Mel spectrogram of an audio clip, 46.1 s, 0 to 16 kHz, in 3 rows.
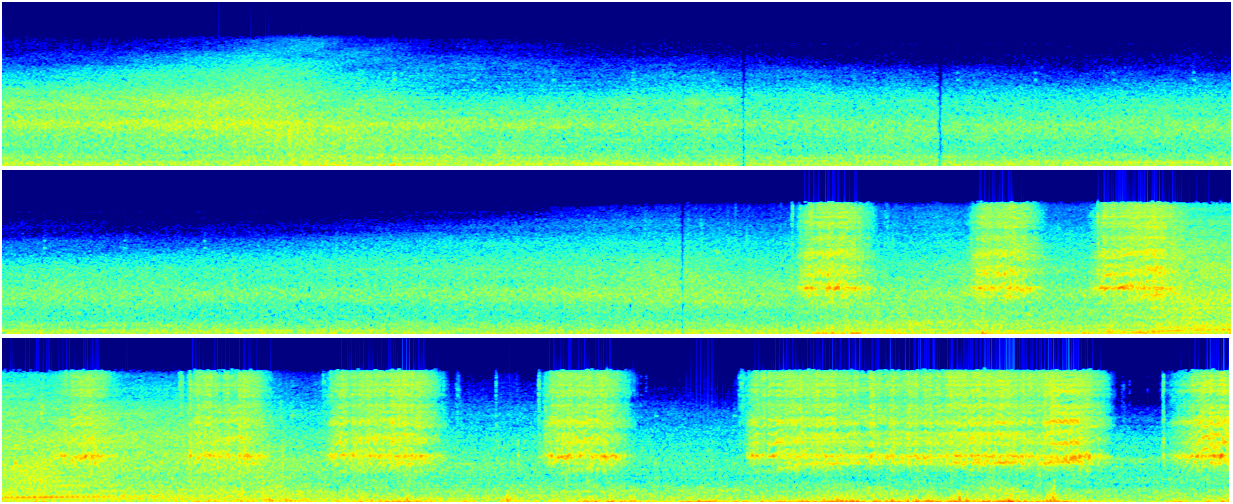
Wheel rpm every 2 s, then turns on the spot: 0, 0, 0, 0, 0, 0, 0, 0, 0, 0, 0, 0, 10, 30, 30, 40, 30, 50, 20, 30, 80, 120, 50.
none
